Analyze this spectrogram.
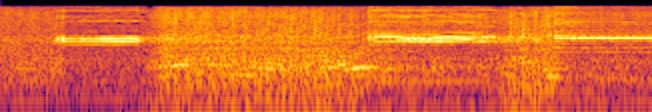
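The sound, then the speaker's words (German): Car horns honk repeatedly over a dense wash of traffic noise from vehicles squeezing three lanes out of a single lane, one short blast early on and then a longer sustained honk that carries on to the end. “Chaos durch stetiges, notorisches Hupen kompensierten.”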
